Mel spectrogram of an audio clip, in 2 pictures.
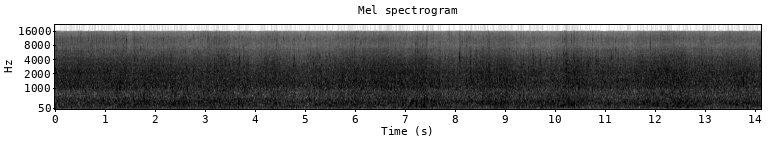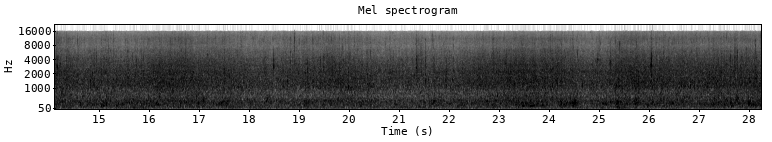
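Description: Small sea waves washing and lapping over shoreline rocks: a steady rushing wash that swells and eases slightly.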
